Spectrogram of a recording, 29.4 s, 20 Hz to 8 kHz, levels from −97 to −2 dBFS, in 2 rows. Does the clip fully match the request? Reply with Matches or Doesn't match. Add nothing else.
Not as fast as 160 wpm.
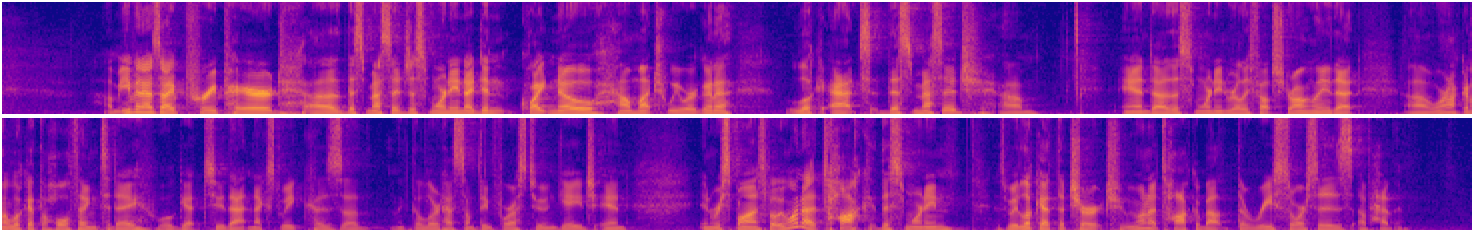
Doesn't match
